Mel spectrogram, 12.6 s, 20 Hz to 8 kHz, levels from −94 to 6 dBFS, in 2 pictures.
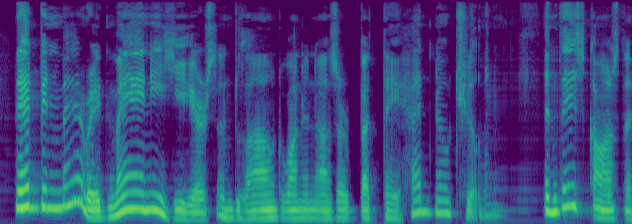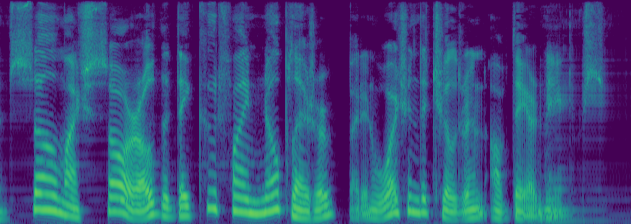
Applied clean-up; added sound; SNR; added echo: neural mask model DeepFilterNet 3.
